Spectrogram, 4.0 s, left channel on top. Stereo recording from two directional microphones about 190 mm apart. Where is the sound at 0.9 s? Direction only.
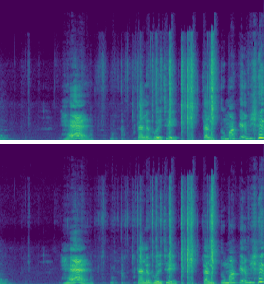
20° left (ahead or behind).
